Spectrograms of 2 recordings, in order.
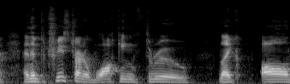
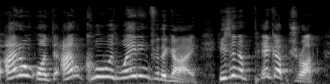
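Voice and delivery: raised plea; 7 dB louder than usual. Retold or imitated. Pleading with wife in car.

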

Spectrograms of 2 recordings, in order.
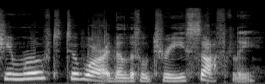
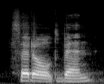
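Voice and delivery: ordinary delivery

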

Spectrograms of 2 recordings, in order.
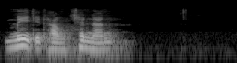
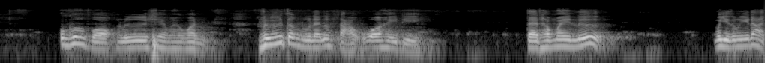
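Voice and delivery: raised, sharp scolding voice; loud angry scolding; 3 semitones higher than usual. A narrator's reading. Boss scolding his bodyguard, angrily loud. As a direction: berate him for losing the daughter. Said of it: "เสียงดังผัว".

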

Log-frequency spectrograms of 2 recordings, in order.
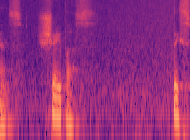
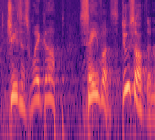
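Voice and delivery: high, urgent panicked plea; freaking out; 11 semitones higher than usual. Acted. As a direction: beg him to wake up, panicking. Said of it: "They're freaking out".

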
